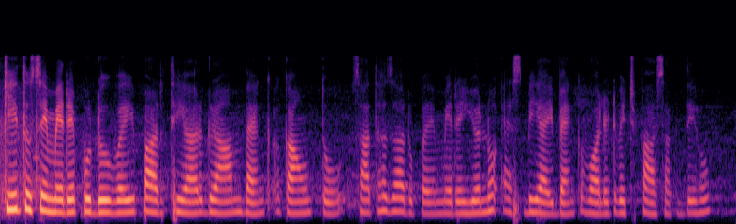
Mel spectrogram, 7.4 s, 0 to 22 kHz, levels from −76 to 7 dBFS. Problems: background sounds at intervals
